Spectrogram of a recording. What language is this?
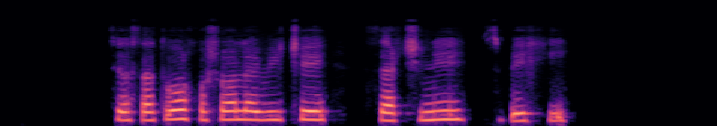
Pashto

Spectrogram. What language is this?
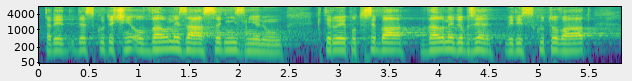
Czech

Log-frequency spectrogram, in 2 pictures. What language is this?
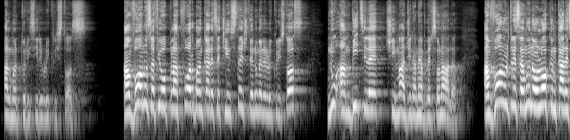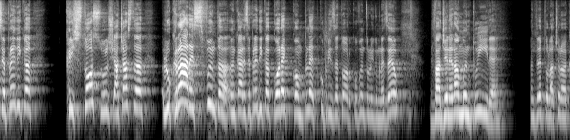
Romanian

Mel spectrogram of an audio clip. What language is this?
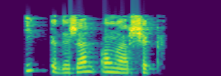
Mari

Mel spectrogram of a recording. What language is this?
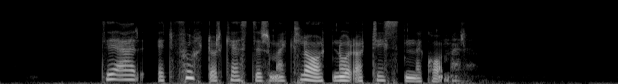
Norwegian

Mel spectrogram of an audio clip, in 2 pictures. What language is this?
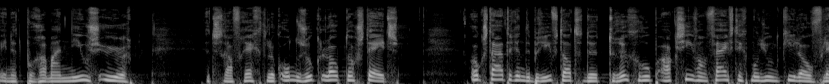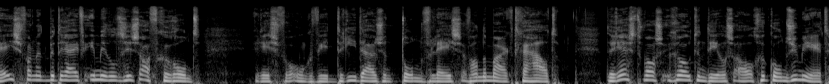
Dutch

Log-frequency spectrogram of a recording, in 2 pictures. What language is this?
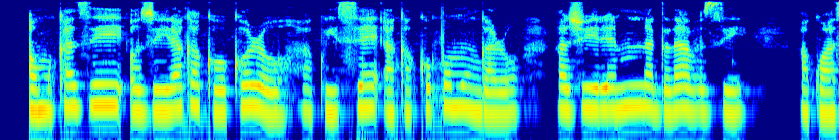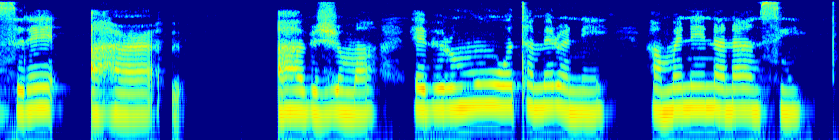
Nyankole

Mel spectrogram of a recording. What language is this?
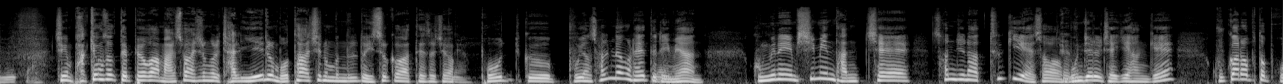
Korean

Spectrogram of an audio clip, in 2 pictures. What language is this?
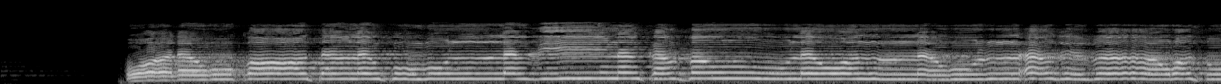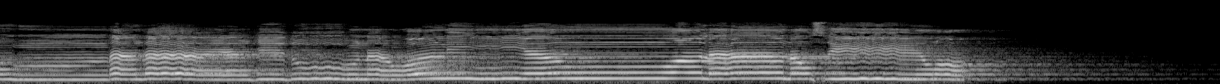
Arabic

